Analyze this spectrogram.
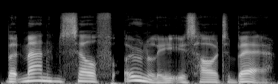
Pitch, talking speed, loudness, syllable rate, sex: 120 Hz, 170 wpm, -17 LUFS, 3.9 syllables/s, male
